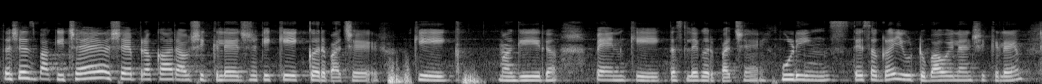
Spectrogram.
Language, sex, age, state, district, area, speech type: Goan Konkani, female, 18-30, Goa, Tiswadi, rural, spontaneous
